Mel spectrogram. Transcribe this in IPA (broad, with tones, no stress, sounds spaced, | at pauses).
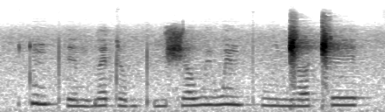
t ũ˥ b pʰ e˩ m b ɛ˧ t ɵ˩˧ b pʼ i˩˧ ʃ ɐ˧˥ w y˥ w ẽ˥ b pʰ u˧ i̯ ŋ͡ǁ ɐ˧˥ ǁ e˥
